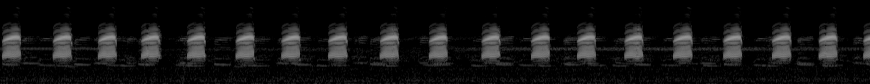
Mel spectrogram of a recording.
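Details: A small Squirrel Treefrog (Hyla squirella), out hunting insects near porch lights, gives its advertisement call: short, raspy, duck-like quacks repeated about twice a second, though some describe the sound as squirrel-like.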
